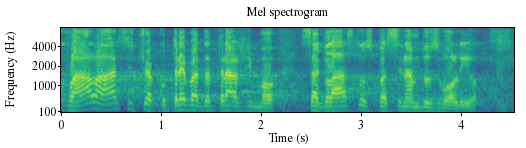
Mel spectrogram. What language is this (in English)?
Serbian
